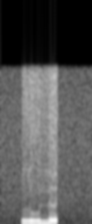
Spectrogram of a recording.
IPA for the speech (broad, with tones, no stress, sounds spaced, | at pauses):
l u˨˩ n ə˨˩ t̚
